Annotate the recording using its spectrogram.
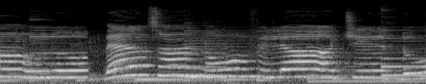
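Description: A young girl singing long, held notes to an acoustic guitar accompaniment, with a short break in her voice about a second in.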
